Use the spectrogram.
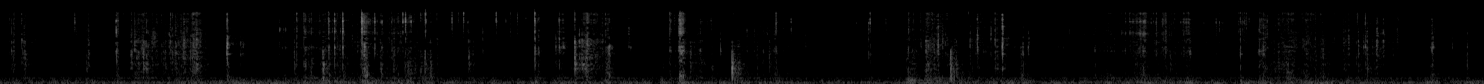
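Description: A utility knife blade scrapes small cubes off a solid, translucent orange rectangular glycerin soap bar that has been scored in a grid and is held in the palm. The result is bursts of bright, crisp scraping and crumbly crackling, broken by brief quieter pauses, with a faint low hum underneath.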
